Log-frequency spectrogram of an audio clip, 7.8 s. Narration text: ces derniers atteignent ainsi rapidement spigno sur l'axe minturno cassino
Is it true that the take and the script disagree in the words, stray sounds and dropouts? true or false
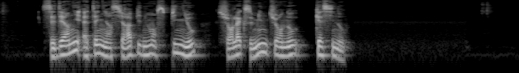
false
